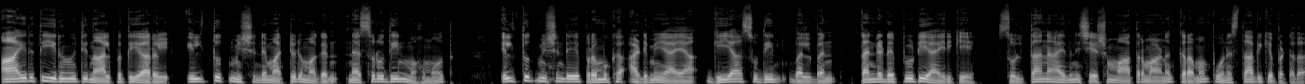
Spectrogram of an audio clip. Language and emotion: Malayalam, neutral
